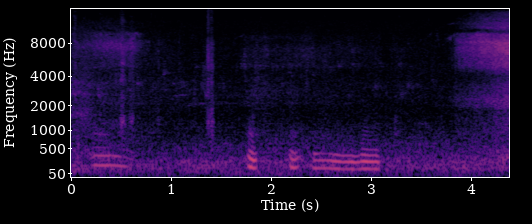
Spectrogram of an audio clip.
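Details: A pet named Rocky, in a home with cats, snoring.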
